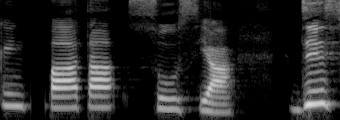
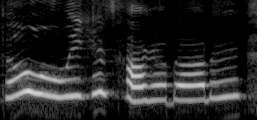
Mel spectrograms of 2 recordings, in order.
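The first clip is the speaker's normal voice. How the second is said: mimicking Amanda; 11 semitones higher than usual. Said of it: "And she was like".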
